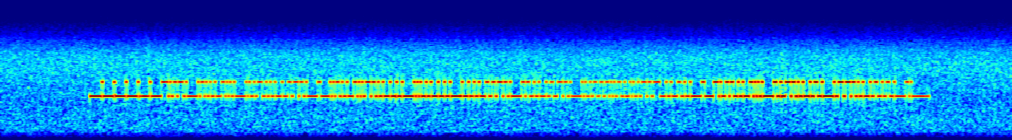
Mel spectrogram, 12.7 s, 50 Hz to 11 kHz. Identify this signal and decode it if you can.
RTTY (50 baud, 450 Hz shift), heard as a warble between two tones, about 1300 Hz centre, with radio static. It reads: D4FN7 VS4 1Y1Q8 L2 FIRPF O0VHL4P 2A 22G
